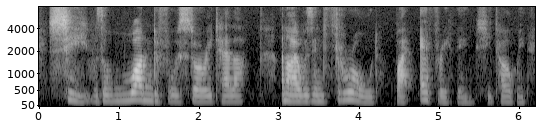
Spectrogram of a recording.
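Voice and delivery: lively read-aloud narration, teacher to class; story narration. A narrator's reading. Teacher reads the novel aloud.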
